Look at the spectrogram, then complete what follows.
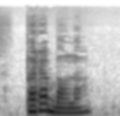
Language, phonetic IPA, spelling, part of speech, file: Polish, [ˌparaˈbɔla], parabola, noun, LL-Q809 (pol)-parabola.wav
